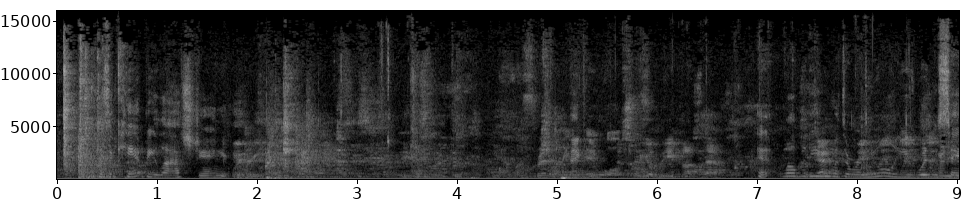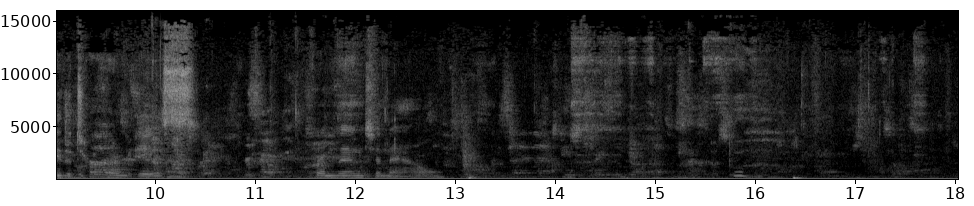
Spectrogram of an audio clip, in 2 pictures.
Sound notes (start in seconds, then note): 3.5 people conversing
